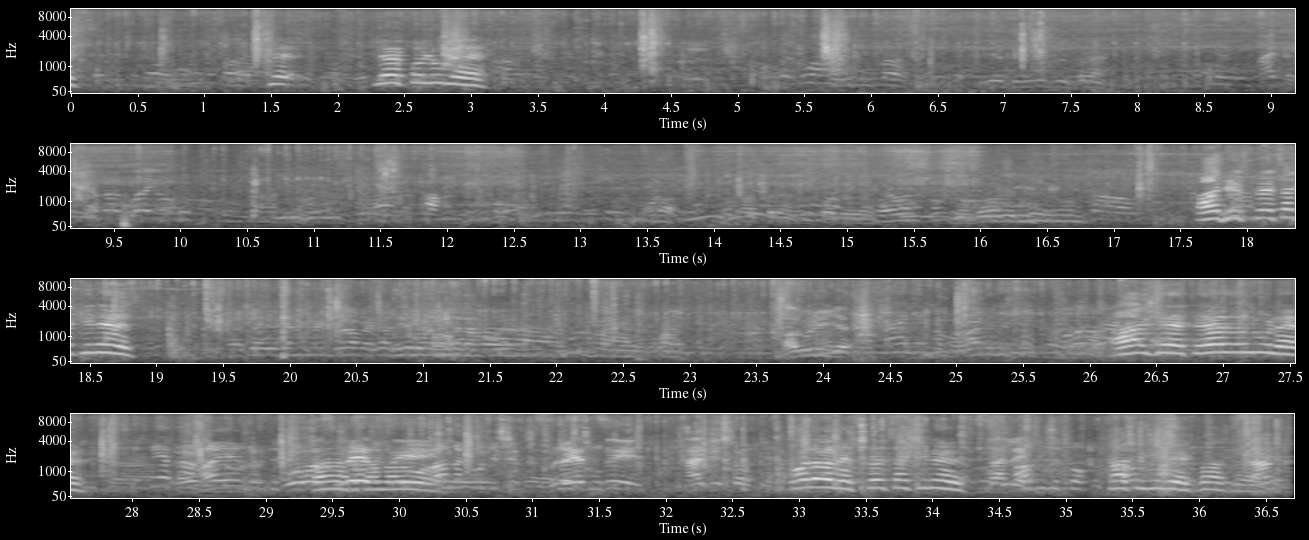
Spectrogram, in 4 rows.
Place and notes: Following a man with a trolley who is trying to sell plants at the bazar. XY.
10 September 2012, ~12:00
